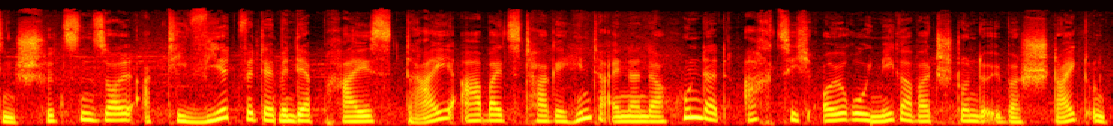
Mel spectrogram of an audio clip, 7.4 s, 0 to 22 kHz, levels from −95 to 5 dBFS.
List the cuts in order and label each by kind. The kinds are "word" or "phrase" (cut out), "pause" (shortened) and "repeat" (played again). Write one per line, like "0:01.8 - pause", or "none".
0:01.8 - word
0:05.8 - word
